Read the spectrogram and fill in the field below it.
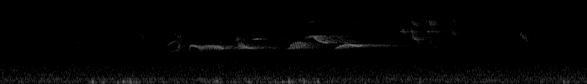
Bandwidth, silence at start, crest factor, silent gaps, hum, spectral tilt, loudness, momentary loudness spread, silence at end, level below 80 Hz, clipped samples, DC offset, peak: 16 kHz; 0 s; 18 dB; none; none; -2.5 dB/octave; -48 LUFS; 18 LU; 0 s; -70 dBFS; under 0.1%; under 0.1%; -32 dBFS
